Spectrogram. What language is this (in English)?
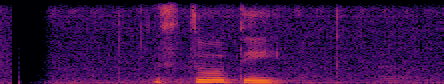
Sinhala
